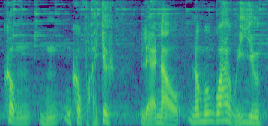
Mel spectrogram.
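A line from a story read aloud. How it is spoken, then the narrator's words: Terrified stammer. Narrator (Vietnamese): Thầy Quách mặt kinh hãi, miệng lắp bắp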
